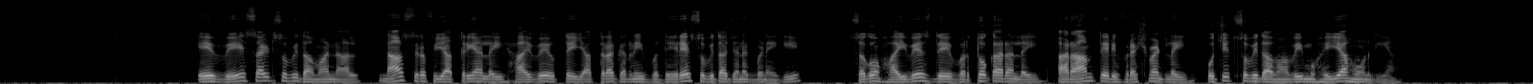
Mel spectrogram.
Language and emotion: Punjabi, neutral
